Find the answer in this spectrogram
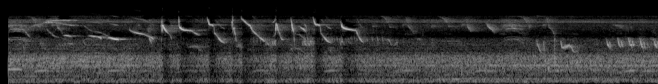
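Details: Ruddy-breasted seedeaters, a male and a female, recorded on 21 September 2019; a fast run of high, sliding whistled and trilled notes over about three seconds, followed by softer scattered downslurred notes against steady background hiss.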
